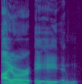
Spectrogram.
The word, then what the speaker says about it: Iran: How you pronounce it? I don't know. Iran? It's Iraan.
